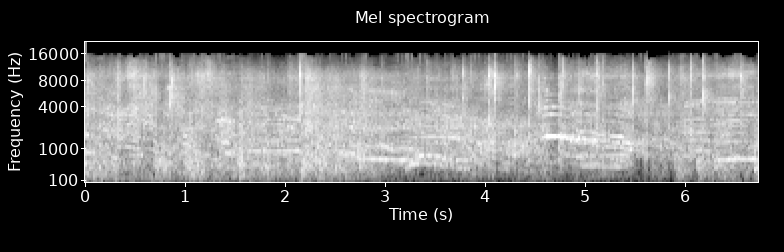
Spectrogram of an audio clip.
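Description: A crowd of men and women shouts and cheers in an indoor hall.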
